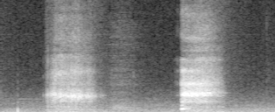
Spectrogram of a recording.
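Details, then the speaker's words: Streamer sneezes during a live horror-game stream: a sharp, breathy intake followed by a single forceful, hissing burst of air, then apologizes. "you heard my sneeze sorry sheriff I couldn't help myself"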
